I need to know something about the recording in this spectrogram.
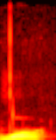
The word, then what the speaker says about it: Roy: on yeah Mount Rushmore because Patrick Roy Patrick wall I guess he is how you actually pronounce it he played 478 games for the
